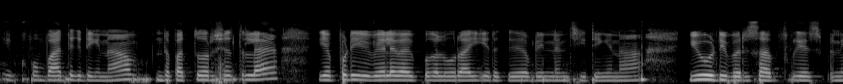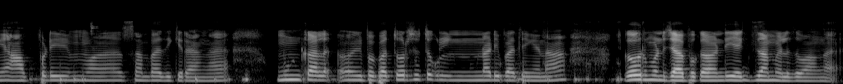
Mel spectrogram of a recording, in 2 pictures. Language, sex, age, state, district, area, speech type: Tamil, female, 30-45, Tamil Nadu, Kallakurichi, urban, spontaneous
